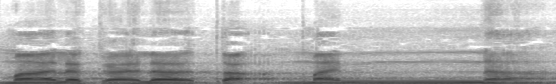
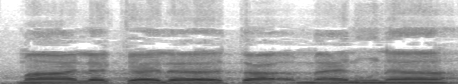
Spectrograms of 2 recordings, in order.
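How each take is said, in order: First: The lips round silently with no vowel heard. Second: A faint, partial u vowel is heard. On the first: "Mulut itu muncung tapi orang tak dengar" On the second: "dibaca dengan sepertiga bunyi, harakah"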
